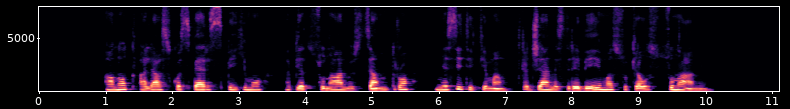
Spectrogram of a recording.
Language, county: Lithuanian, Šiauliai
